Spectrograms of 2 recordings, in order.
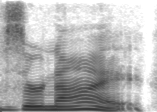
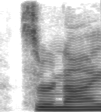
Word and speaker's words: Zurnai: Zernia is the brand name and that has two syllables. Zur, which rhymes with sir, as in Sir Lancelot from the King Arthur legend.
